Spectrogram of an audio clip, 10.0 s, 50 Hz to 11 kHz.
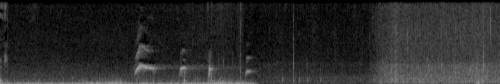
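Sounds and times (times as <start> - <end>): deer whistling: 2.7 - 5.2.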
